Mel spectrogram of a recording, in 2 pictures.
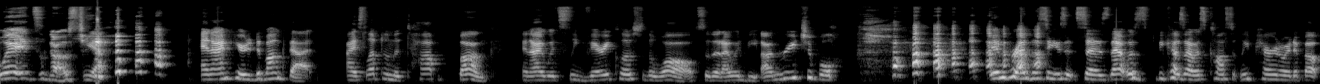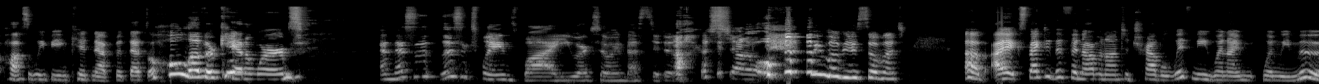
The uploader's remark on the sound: The ghosts got to us again (for real) this week, so the audio is subpar.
